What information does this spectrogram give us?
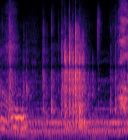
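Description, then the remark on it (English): Hard metallic clicks and rattles of steel dice tumbling across a surface during a tabletop game's dexterity saving throws, a quick cluster of sharp impacts near the middle, fairly loud beneath faint background voices. “Steel dice rolling are working well.”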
